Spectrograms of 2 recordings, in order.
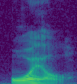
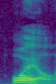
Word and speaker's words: oil: I just want to focus on the word oil because it can be a little tricky you have that vowel sound which is a diff thong oi followed by that dark L oil oil and when you put it all together it's still one syllable so let's practice repeat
